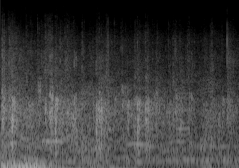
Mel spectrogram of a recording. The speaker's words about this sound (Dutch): Applaus. applaus en hoongelach.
